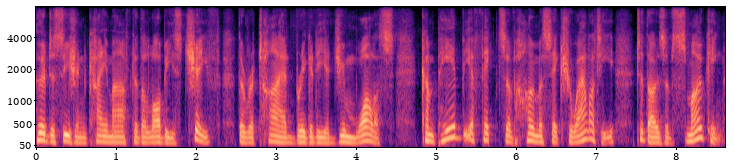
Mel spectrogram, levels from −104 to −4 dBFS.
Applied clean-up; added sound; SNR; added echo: none; none; none; none.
